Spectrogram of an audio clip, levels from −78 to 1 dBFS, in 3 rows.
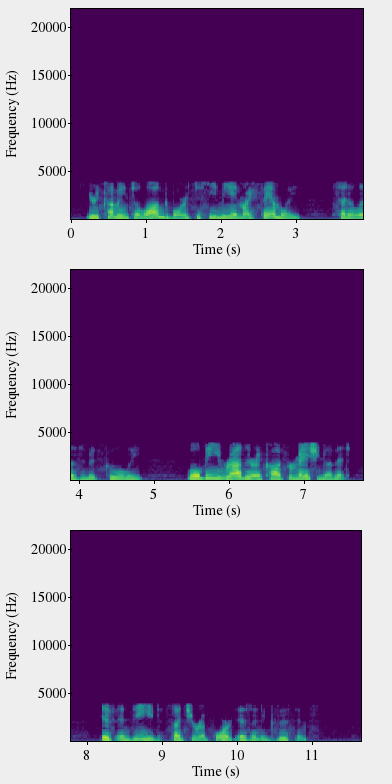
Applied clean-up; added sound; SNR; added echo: none; none; none; none.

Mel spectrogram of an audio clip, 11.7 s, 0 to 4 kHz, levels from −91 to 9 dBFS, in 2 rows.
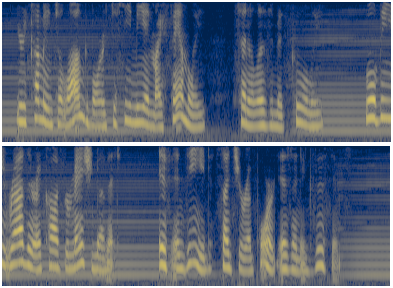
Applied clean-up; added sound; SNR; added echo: none; Bowed string instrument; 19 dB; none.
